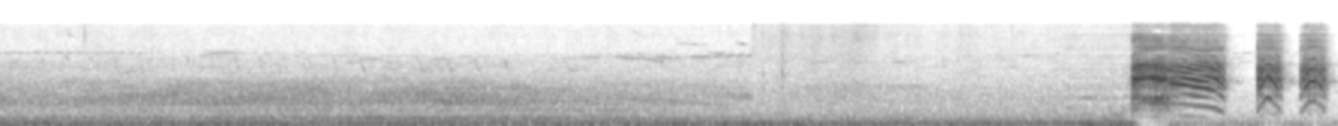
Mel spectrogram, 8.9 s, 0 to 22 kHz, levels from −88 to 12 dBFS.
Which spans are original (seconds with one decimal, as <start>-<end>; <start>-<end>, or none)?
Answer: 0.0-7.1; 7.8-8.9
